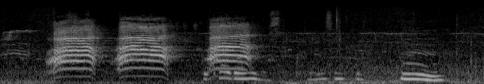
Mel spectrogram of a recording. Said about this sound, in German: The ominous, the crows. Are they here for the sheep? Sie sind unheimlich, die Krähen.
